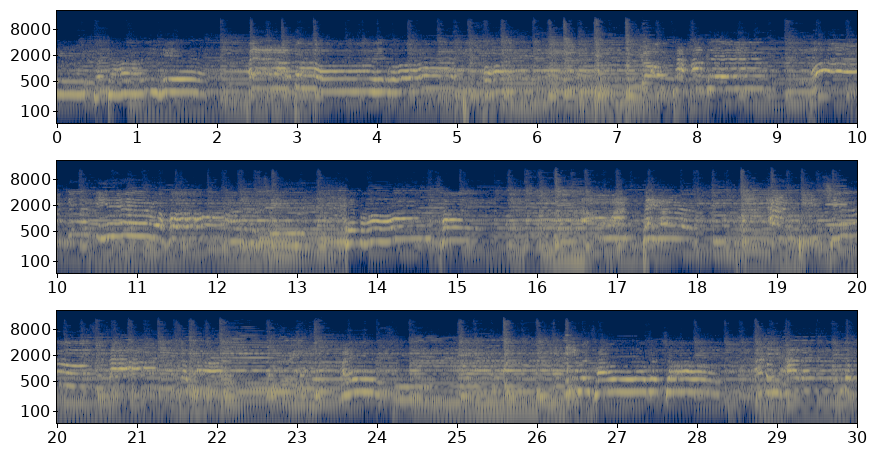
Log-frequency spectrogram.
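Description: Live folk song: strummed acoustic guitars and a button accordion, with a man singing the melody.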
